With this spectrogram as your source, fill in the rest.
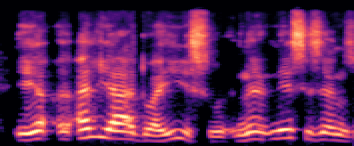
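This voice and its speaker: Over a quiet background, a man talks at a moderate pace with lively intonation and a dark, mellow tone. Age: 60s. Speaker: journalist and documentary maker. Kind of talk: interview conversation. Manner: animated.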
